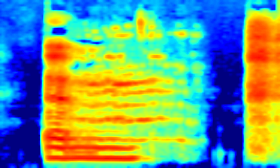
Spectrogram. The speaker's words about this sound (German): Jetzt muss ich mit der Katze im Hintergrund. Ja, ich werde ihn gleich rausschmeißen. Vor allen Dingen, es klingt nicht unbedingt wie eine Katze. Es ist so wie Goats that sound like humans. So. Ich verspreche euch, es ist eine Katze.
